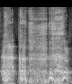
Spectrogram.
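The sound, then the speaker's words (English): A few rough, throaty coughs in close succession, loud, sounding partly like someone clearing their throat, with no talking over them. “You bad cough there.”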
